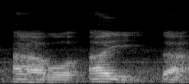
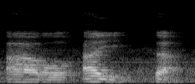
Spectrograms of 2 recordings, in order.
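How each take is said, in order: No difference in how they are said.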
